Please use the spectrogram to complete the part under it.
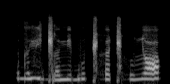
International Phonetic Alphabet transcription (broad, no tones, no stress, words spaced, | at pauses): də̤ vʲɜɡ͡ǁɜmʲɛbu ǁʰɜǁʰṳʎɒ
